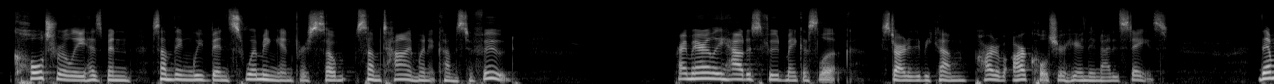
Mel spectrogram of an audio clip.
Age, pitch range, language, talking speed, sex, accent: 40-59, 200-245 Hz, English, 170 wpm, female, American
